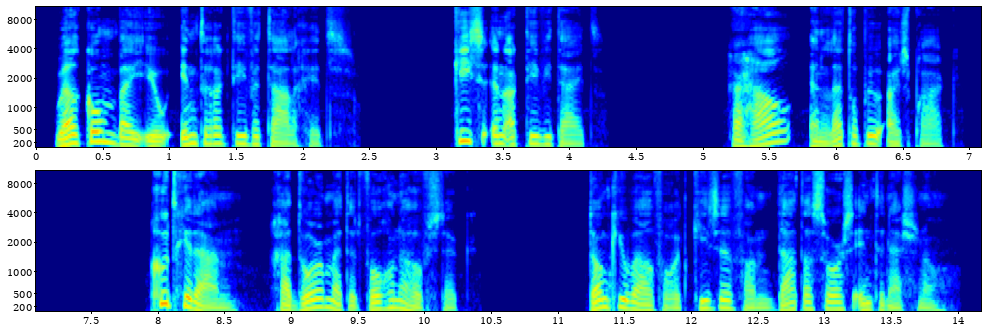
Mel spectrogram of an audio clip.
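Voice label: Dutch male corporate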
